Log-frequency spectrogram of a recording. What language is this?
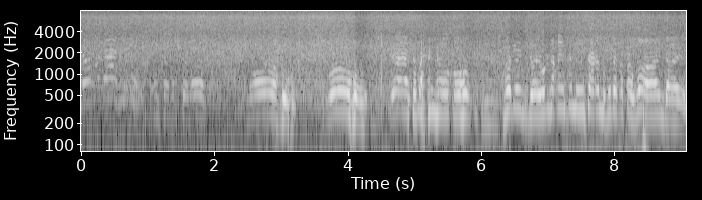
Filipino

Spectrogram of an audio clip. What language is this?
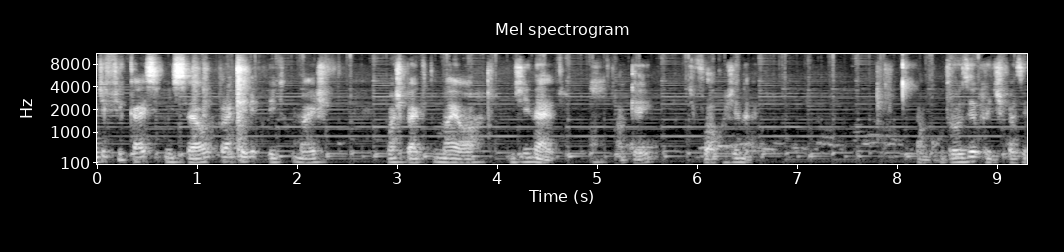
Portuguese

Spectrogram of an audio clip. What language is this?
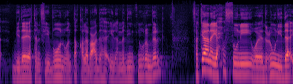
Arabic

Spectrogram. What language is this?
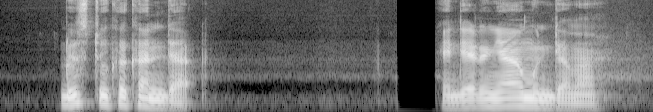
Pular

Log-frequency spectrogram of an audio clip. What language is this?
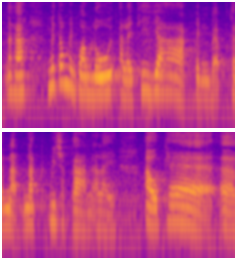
Thai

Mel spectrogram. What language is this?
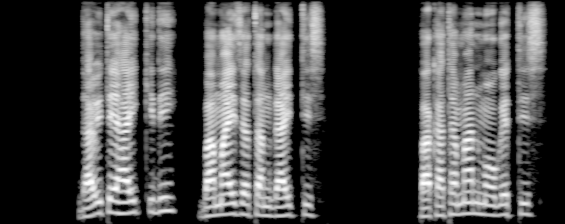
Gofa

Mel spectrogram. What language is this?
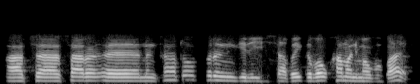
Bodo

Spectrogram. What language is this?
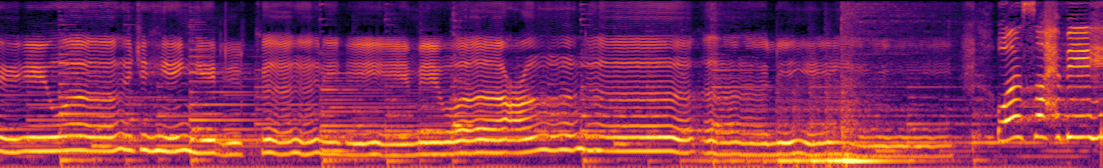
Arabic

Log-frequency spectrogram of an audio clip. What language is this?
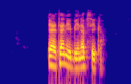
Arabic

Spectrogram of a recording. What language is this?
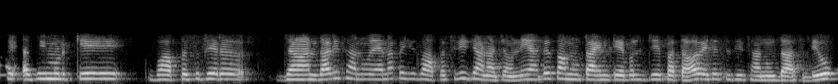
Punjabi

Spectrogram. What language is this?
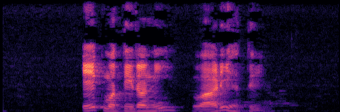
Wadiyara Koli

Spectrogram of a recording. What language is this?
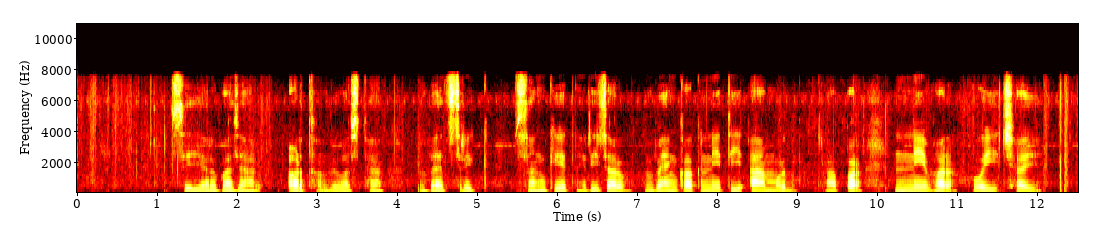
Maithili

